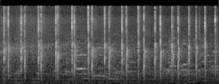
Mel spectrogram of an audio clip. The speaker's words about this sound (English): Let's try and give a little nod to Jude when he gets out. Maybe a little clap for Jude, actually.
